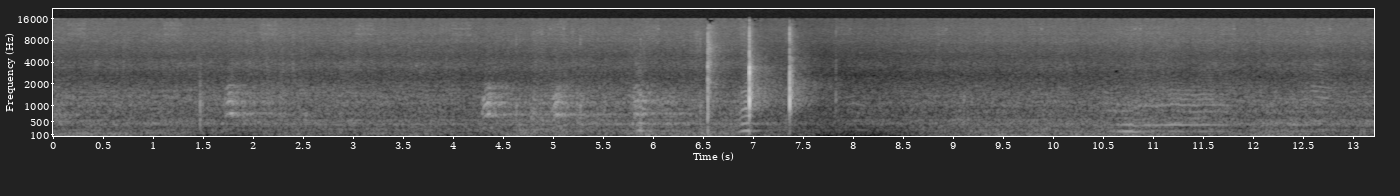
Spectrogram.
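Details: Honey bees, 12-11-23, in a soft murmuring buzz overlaid by sharp knocking clicks around seven seconds, then the hum continues with occasional nearer fly-bys.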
